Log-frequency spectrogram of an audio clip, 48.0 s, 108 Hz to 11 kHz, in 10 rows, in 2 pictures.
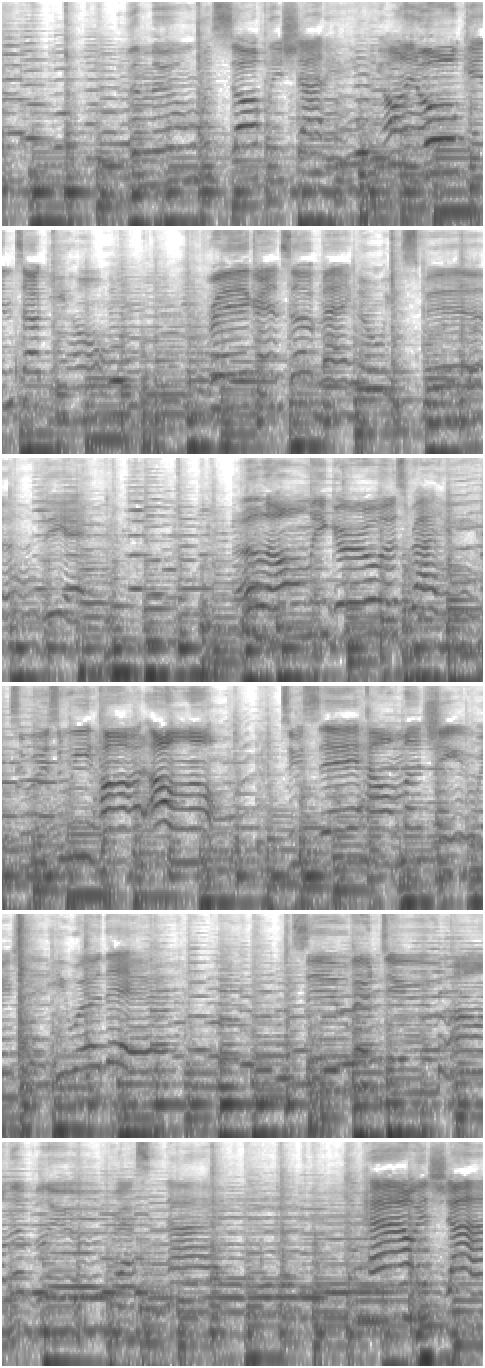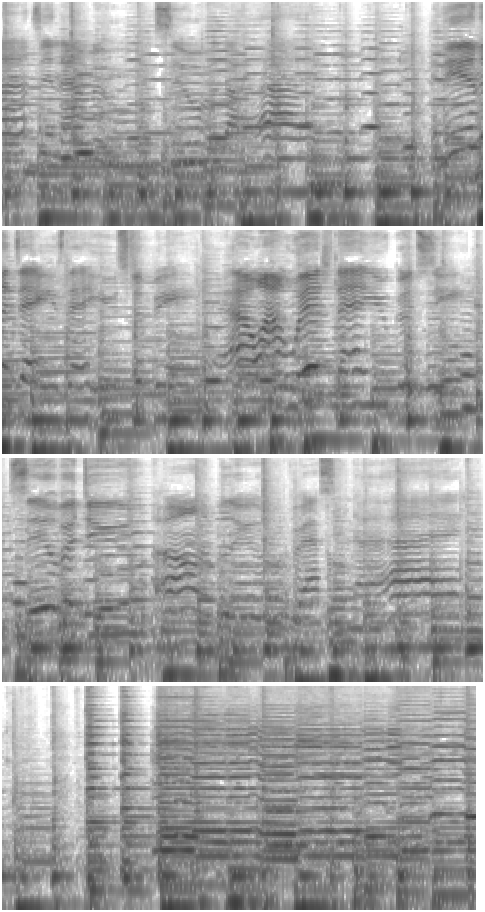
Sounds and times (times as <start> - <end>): Bluegrass: 0.0 - 48.0.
